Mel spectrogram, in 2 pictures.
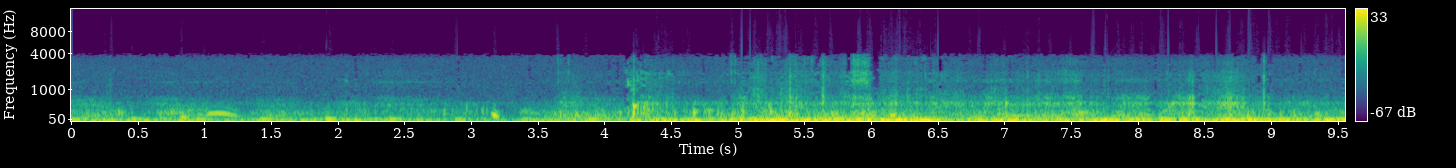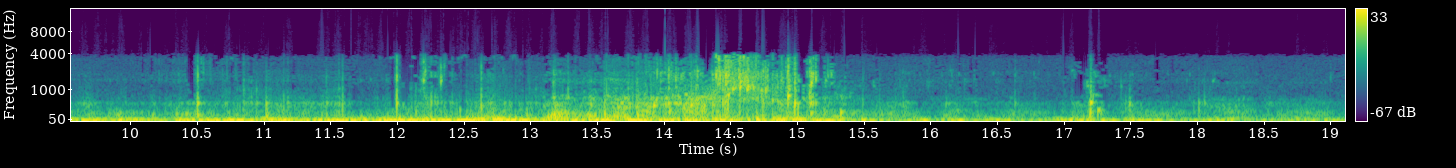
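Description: Boat underway: a steady low rumble with wind buffeting the microphone and scattered knocks, and a louder rush of noise about two-thirds of the way through.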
